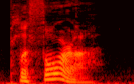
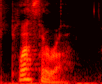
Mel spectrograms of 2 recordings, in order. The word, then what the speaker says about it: plethora: Then you have a plethora, right? Wrong. The proper way to pronounce the word is plethora, with a stress on the first syllable.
